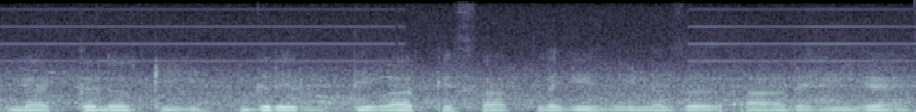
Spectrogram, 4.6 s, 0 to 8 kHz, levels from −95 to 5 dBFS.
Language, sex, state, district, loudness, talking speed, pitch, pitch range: Hindi, male, Chandigarh, Chandigarh, -18 LUFS, 170 wpm, 100 Hz, 95-100 Hz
